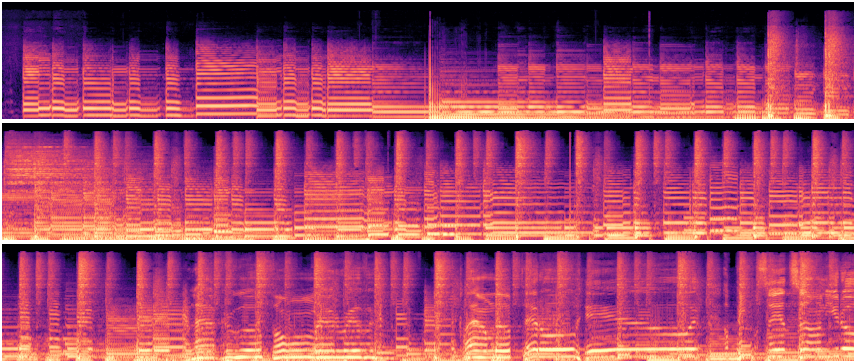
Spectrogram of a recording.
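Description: A recorded song plays on Max Inc. Radio: a thin, harmonically rich opening gives way at about four seconds to a full band with distorted, effect-laden guitar, steady strummed rhythm and continuous loud energy, with no talking.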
